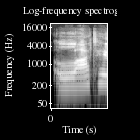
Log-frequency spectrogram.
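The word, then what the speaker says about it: Lotte: to see an art exhibit at uh seoul's latte world mall latte world okay it's spelled l-o-t-t-e oh that's like a that's a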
